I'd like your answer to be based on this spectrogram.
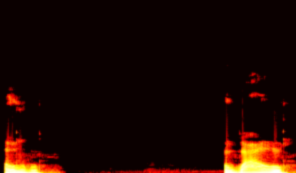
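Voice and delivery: ordinary talk, nothing marked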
